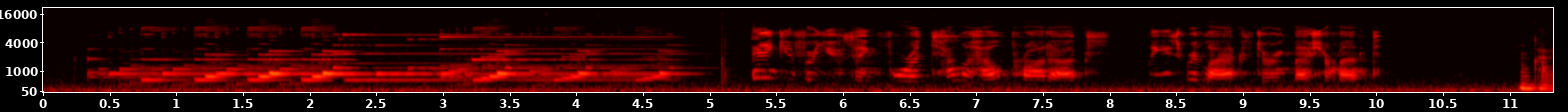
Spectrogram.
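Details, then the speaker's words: A short chiming startup melody, then spoken voice prompts, as a Pro Voice V9 talking glucometer switches on when a test strip is inserted and guides the blood glucose test. "this is a talking meter so if you have your volume on the meter will guide you through this next process"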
